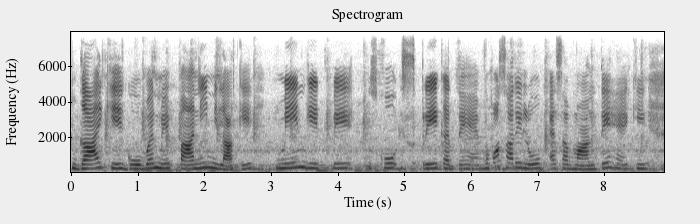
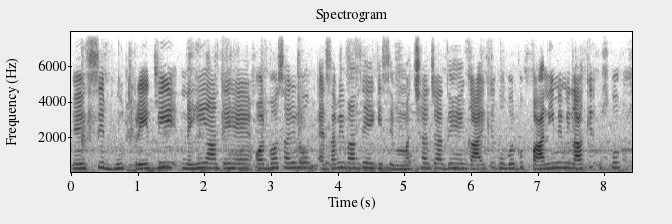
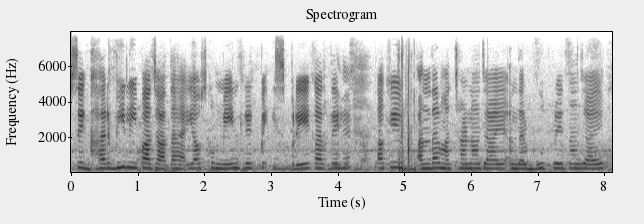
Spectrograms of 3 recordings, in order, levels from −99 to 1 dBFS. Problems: constant background noise, background conversations at intervals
